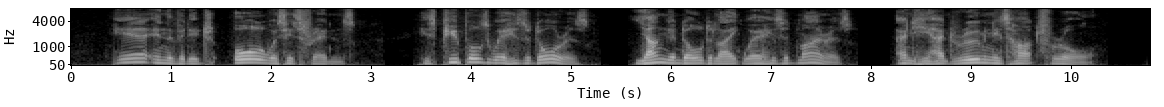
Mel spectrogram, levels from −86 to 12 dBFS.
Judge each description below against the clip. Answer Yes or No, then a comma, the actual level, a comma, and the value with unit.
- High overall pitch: No, low, 135 Hz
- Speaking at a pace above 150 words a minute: Yes, average, 165 wpm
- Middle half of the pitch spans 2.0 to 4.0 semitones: No, average, 4.6 semitones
